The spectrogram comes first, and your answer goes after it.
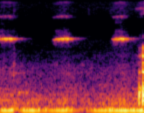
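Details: A cricket chirps steadily and without stopping, each high, thin trill repeating about twice a second, apparently in southern Mississippi.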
